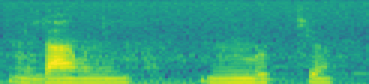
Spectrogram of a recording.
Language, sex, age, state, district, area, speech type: Marathi, male, 30-45, Maharashtra, Hingoli, urban, spontaneous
